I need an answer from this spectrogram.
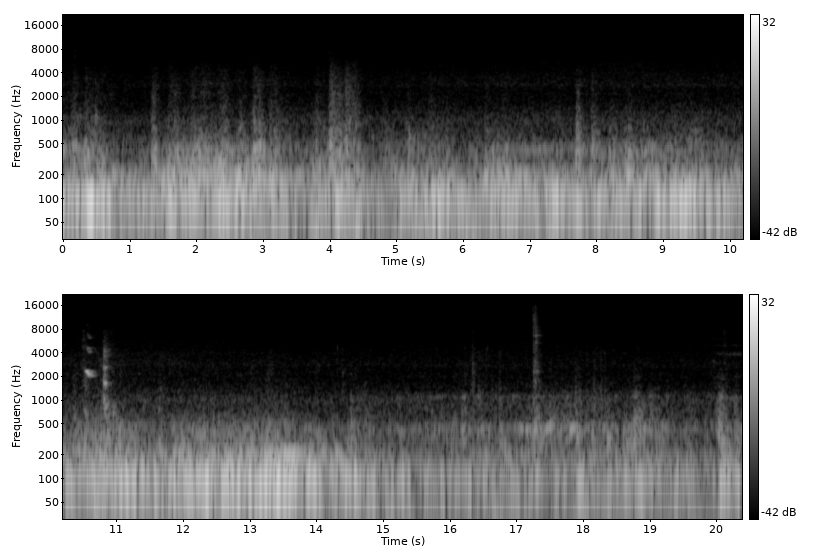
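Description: Driver's-cab interior of a VIRM double-deck electric train on the move: a steady low rumble with a hum from the drive. There are a few clicks and knocks, with a brief squeak about halfway through and a sharp click near the end.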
